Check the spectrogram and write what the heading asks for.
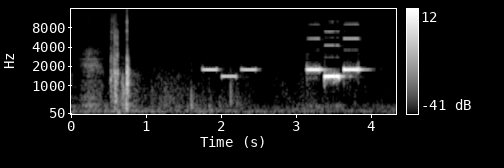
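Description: A brief clatter as a woman picks up her telephone, then three short, steady dialing tones, followed by three louder, brighter beeps in quick succession, with no one speaking.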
